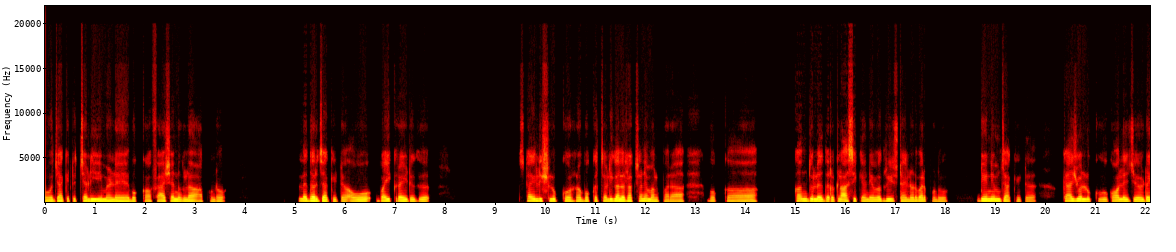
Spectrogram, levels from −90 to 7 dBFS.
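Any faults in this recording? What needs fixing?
Nothing here needs fixing; no faults turned up in this speech recording.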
